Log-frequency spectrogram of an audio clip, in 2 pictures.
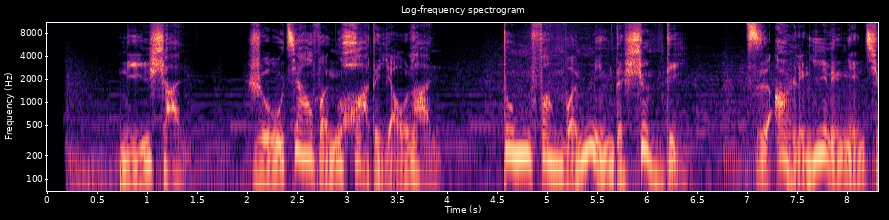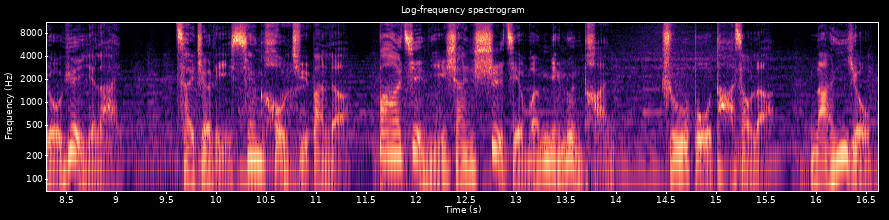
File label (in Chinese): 男 景区 大气稍力度; 尼山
